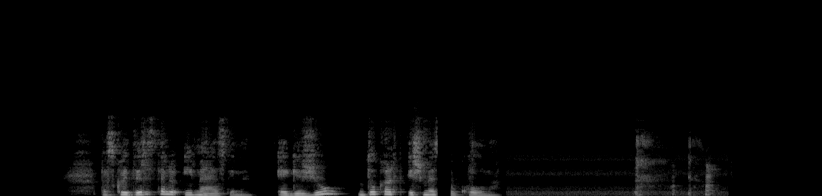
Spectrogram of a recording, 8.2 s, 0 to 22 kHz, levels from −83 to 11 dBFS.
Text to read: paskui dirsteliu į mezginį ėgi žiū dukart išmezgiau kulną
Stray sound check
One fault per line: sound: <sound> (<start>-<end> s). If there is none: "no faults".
sound: dropout (4.4-4.5 s)
sound: cough (6.3-7.2 s)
